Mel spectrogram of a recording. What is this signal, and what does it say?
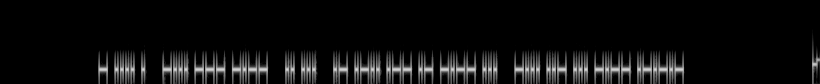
Morse code, heard as a keyed tone, about 44 wpm, 700 Hz. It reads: THE BOY IS ALWAYS BUSY.
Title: Additional Easy Phrases 45wpm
